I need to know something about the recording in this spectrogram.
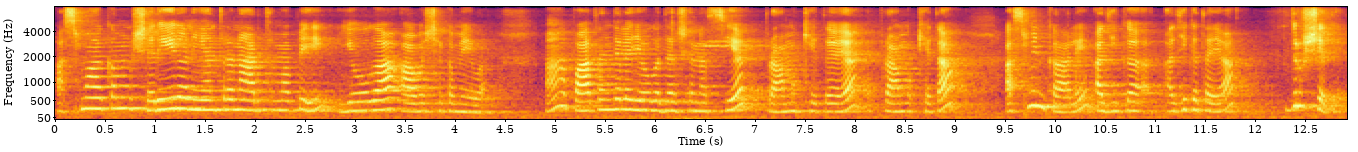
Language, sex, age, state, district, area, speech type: Sanskrit, female, 30-45, Telangana, Hyderabad, urban, spontaneous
